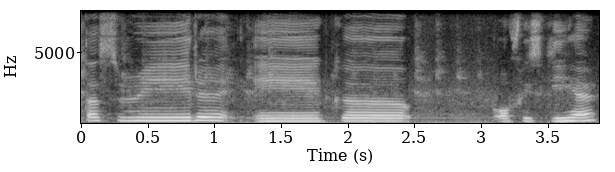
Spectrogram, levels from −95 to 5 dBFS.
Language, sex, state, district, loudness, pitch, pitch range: Hindi, female, Haryana, Charkhi Dadri, -14 LUFS, 200 Hz, 195-225 Hz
